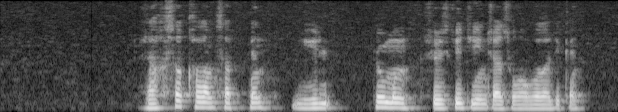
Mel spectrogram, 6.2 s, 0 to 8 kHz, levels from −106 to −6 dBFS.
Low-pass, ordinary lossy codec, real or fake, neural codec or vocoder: none; none; real; none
